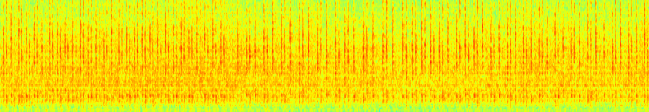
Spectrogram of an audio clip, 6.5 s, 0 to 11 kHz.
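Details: Predator 670 engine on John Deere 214 mud mower, cold start, muffler with only packing and no baffle: harsh, loud, rapid crackling raspy exhaust with hiss at idle; loud exhaust from missing baffle.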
